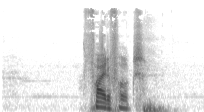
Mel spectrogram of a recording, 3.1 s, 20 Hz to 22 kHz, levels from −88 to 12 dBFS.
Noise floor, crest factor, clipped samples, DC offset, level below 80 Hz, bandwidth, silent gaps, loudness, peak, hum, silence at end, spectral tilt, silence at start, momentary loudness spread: -68 dBFS; 22 dB; under 0.1%; under 0.1%; -46 dBFS; 17 kHz; none; -20 LUFS; -2 dBFS; none; 0.65 s; -5 dB/octave; 1.25 s; 21 LU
